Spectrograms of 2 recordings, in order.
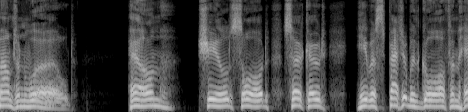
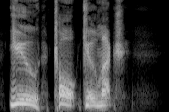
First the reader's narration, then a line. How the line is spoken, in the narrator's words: grumbled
